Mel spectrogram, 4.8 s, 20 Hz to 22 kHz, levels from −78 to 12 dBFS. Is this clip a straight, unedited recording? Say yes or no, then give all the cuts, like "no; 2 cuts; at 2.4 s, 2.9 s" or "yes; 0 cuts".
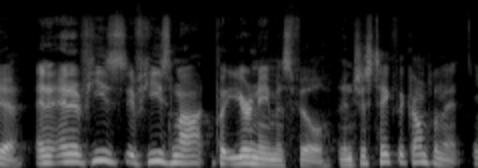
yes; 0 cuts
